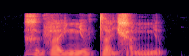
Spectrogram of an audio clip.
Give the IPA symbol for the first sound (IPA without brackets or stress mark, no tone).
ɣ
